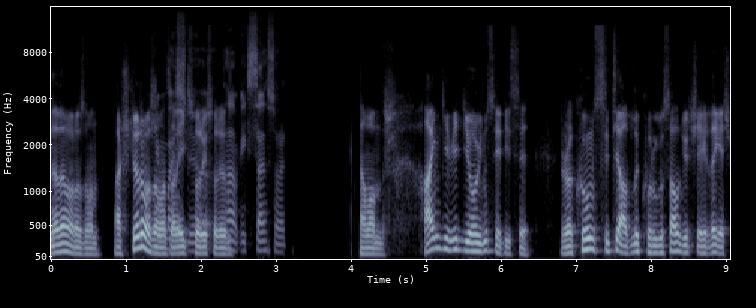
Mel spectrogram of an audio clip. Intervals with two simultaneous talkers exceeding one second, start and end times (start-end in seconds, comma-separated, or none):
1.2-2.5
